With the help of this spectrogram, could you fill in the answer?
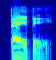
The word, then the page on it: baby: American English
